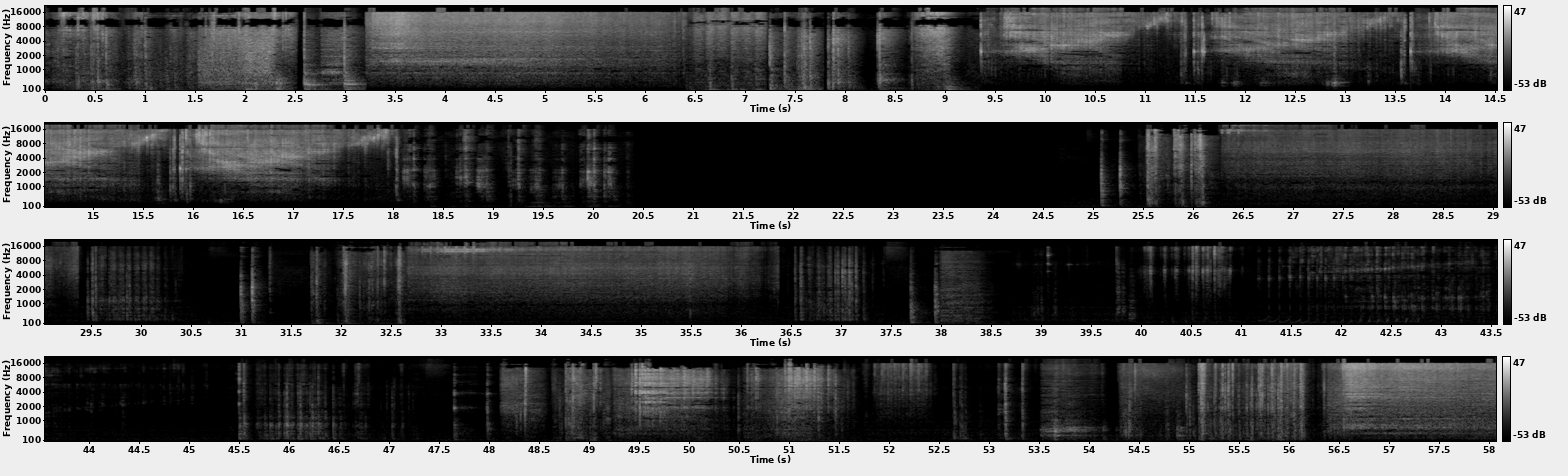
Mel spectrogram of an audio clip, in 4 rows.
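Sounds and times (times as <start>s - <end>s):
containers clicking and clinking: 48.6s - 56.6s.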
